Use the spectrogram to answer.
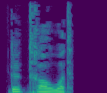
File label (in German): "getrauert", german; adjectives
